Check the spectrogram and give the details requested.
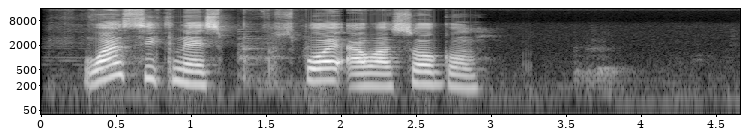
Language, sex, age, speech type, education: Nigerian Pidgin, female, 15-29, spontaneous, tertiary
